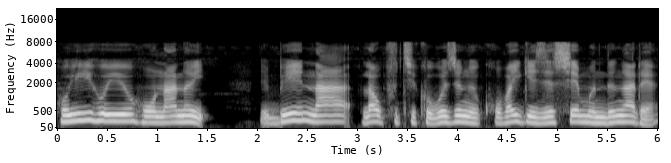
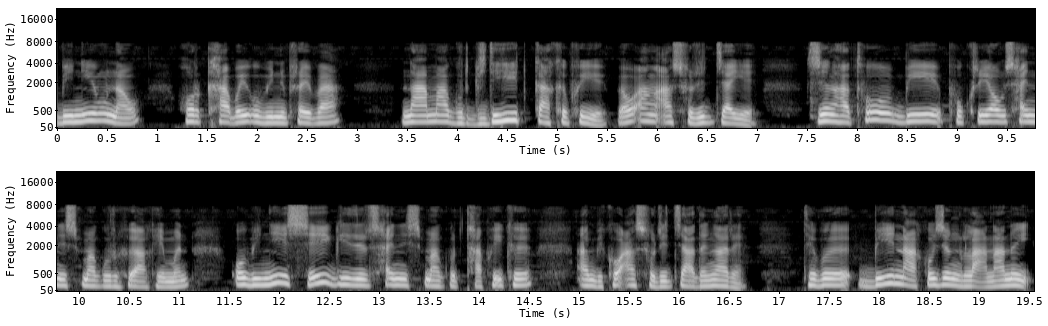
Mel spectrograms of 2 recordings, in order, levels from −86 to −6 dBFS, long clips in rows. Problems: none marked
